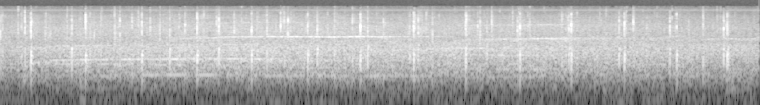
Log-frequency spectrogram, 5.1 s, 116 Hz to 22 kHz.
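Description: Graduates at Angelo State University's 2018 spring commencement receive a round of applause from a large hall, a soft, distant rain of clapping with scattered crisp, nearer claps standing out.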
